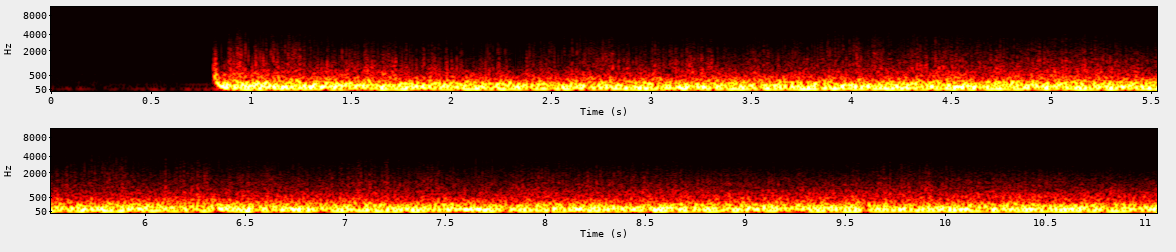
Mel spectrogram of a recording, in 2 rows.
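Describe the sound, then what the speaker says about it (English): Deep, continuous roar of the first hydrogen bomb test at Eniwetok in 1952, starting abruptly after a brief quiet and holding as a loud, dense, unbroken rumble to the end. "The first hydrogen bomb test."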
